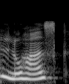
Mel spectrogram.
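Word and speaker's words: Luhansk: And other one इज लुहांस्क, इसे हम pronounce करते हैं लुहांस्क पीपल्स रिपब्लिक।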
